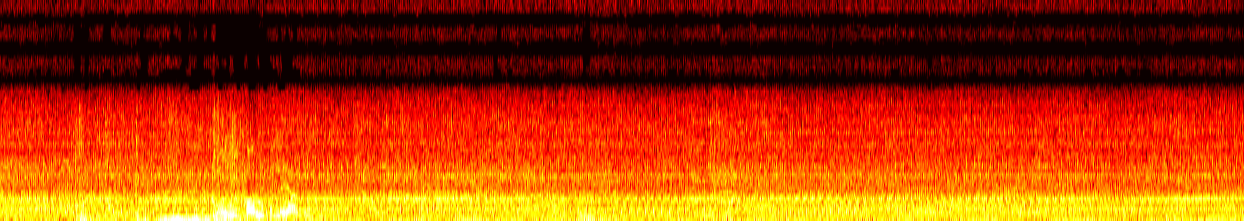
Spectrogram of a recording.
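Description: A tractor engine runs steadily with a loud rumble.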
